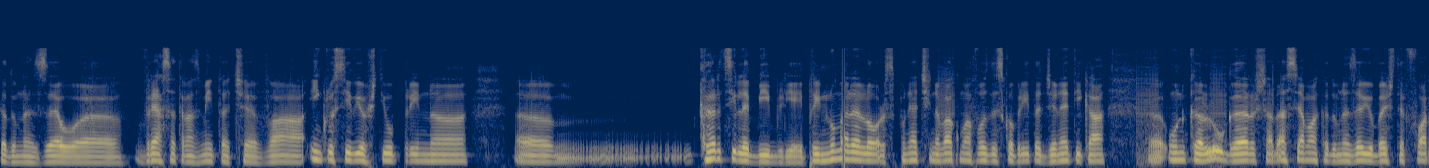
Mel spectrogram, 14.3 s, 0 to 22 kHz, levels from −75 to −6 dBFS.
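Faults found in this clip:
Packet loss on an ADPCM call, 4.00 to 4.09 s, just after "ceva inclusiv eu știu": hard-edged 40 ms dropout, likely two packets. Decoder predictor and step size desynchronised from sender; speech resumes slightly distorted before reconverging.

Packet loss on an ADPCM call, 8.42 to 8.46 s, just before "lor spunea": 20 ms silent gap, one packet. Same adaptive-state mismatch, short distortion on recovery.

Computer activity noise, 9.37 s to end, starting after "lor spunea": buzzy pulsing near 70 Hz, about 25 dB below the speech, independent of the audio content. Processor or peripheral load currents coupling into shared audio ground. G.722 wideband coding shows no or only faint damage.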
